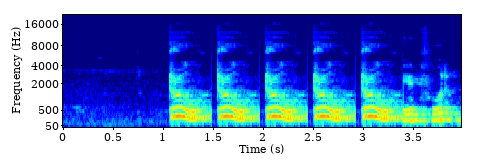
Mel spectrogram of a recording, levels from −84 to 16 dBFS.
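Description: At 1.48 s the playback chain likely stalled, with the player, encoder or stream holding onto its last fragment and sending it out again instead of fresh audio. The result is a broken-record loop: a 0.48 s slice of the speech repeats four times, back to back and identical each pass, until 3.40 s. The speech that belonged in those nearly two seconds never arrives, so the talker seems to stutter mechanically and then jump ahead.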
